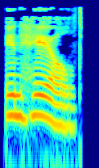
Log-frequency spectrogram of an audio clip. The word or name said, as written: inhaled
